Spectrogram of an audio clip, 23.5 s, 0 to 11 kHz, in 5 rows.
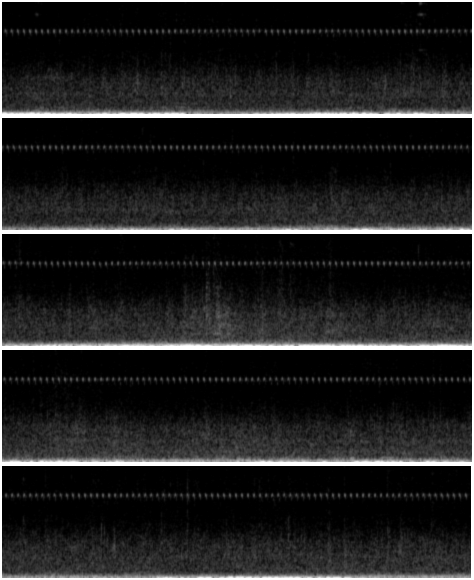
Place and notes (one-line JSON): {"title": "Bolton Hill, Baltimore, MD, USA - Cohen Plaza - Bush Bug", "date": "2016-09-12 13:25:00", "description": "Recording focused on bugs in a bush between the plaza and street. Audible sounds of people and cars passing, and nearby fountain.", "latitude": "39.31", "longitude": "-76.62", "altitude": "38", "timezone": "America/New_York"}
